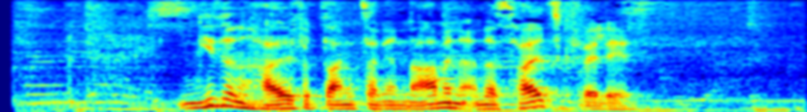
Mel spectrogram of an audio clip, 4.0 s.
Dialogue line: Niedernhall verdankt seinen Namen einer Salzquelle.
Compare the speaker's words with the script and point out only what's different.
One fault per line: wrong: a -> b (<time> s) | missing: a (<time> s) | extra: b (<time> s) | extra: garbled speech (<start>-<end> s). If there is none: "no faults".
no faults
